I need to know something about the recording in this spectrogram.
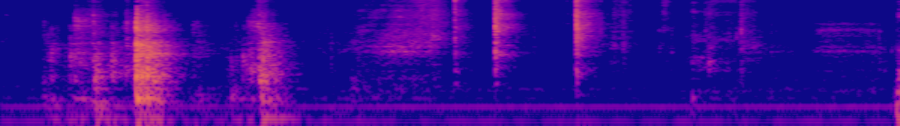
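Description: Handling noise from an airsoft rifle and hand tools on a tabletop: a few separate light knocks and sharp clicks with some soft rustling, over a faint steady low hum.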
